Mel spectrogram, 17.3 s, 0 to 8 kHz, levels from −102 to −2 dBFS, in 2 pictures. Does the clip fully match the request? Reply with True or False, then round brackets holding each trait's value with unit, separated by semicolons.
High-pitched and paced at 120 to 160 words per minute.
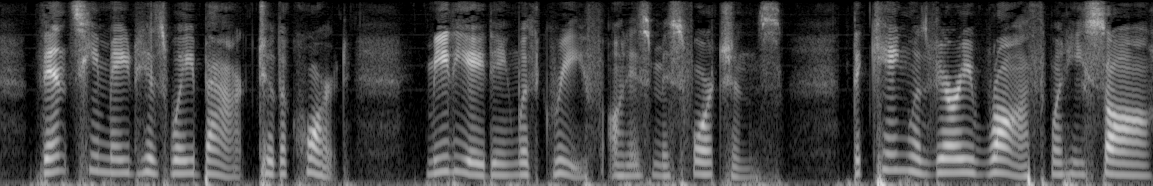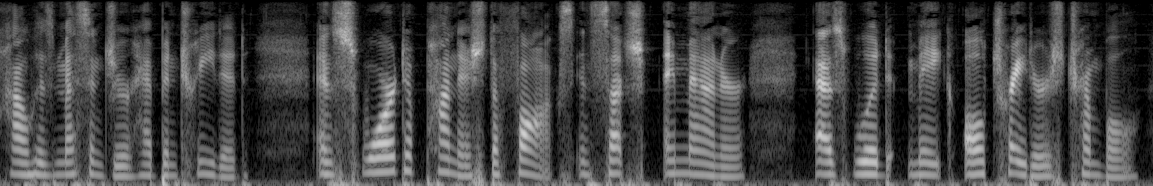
True (195 Hz; 155 wpm)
